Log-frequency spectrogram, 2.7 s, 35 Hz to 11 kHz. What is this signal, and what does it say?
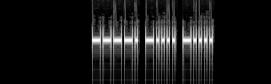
Morse code, heard as a keyed tone, about 44 wpm, 700 Hz. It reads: 966
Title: Numbers - 3-Digit 45wpm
